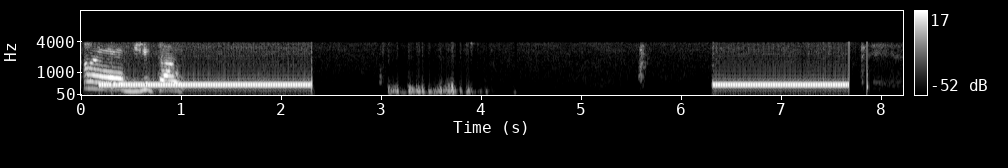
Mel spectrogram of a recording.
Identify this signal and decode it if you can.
Ringback tone (North America), 440 + 480 Hz, with speech.
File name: out- - - - - .10610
